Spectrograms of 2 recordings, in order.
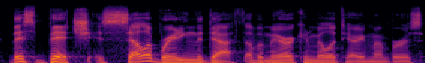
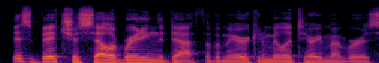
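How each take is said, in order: First: It is read with more force and energy. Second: It is read in a plain, low-energy way.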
